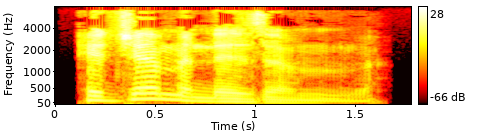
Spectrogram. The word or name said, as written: hegemonism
